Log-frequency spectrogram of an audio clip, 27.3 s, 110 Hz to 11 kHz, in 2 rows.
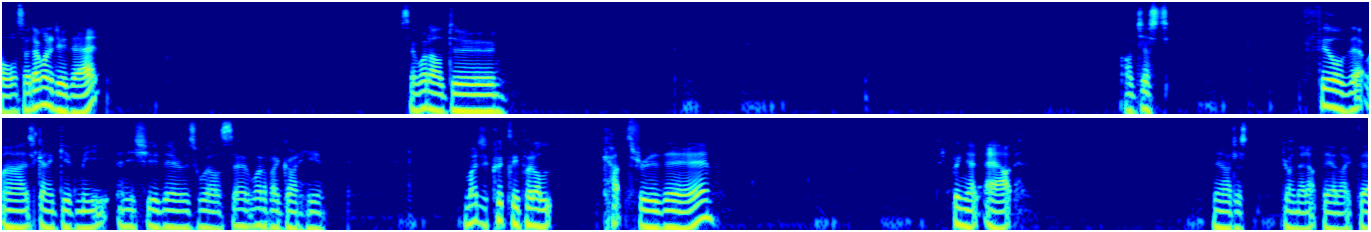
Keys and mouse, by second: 0.9 ctrl+z, 1.3-4.8 middle drag, 7.3 2, 9.0 middle click, 12.9 middle click, 14.5-15.8 middle drag, 19.7 middle click, 20.4 1, 20.9 click, 21.3 middle click, 23.1 click, 23.5 middle click, 24.9 shift+click, 26.8 middle click.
